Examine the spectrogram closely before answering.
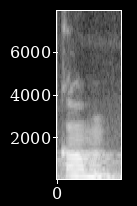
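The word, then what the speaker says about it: comb: উদাহরণ এটা সাম আমি যেনকা বন্ধকল এল এ এমবি lame be silent L এ M lame be silent যেনকা কাম be silent C ও এম বি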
